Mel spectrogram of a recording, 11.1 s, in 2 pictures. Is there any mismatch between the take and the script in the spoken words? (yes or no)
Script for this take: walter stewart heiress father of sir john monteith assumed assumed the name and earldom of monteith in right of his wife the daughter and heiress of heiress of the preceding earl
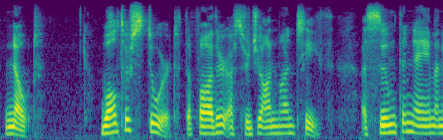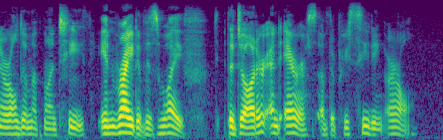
yes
